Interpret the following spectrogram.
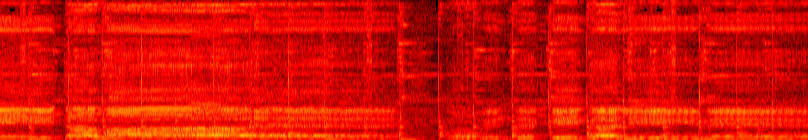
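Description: Devotional Hindu bhajan performed live: a voice sings a wavering melody over sustained harmonium notes.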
